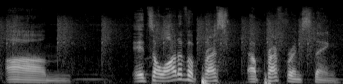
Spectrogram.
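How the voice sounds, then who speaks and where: A man streaming a shooter game live, chatting casually and rambling with slang, with sudden loud outbursts of surprise. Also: medium pitch, sing-song, normal speed, faint music behind.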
